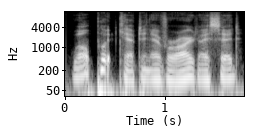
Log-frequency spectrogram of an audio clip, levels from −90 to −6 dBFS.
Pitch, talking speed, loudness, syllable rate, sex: 105 Hz, 200 wpm, -17 LUFS, 5.5 syllables/s, male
